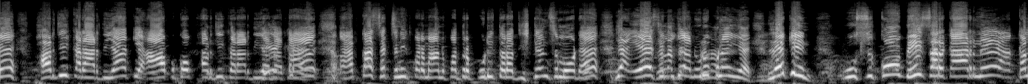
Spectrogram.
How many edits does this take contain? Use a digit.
0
